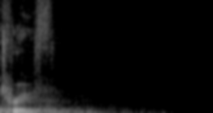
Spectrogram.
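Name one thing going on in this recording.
A man speaks calmly into a microphone in a reverberant hall.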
